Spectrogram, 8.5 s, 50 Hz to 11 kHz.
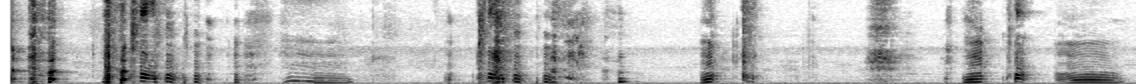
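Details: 5-month-old baby gives a cough, then starts laughing while looking at mother's face: cough.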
